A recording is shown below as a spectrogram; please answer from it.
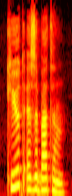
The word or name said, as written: cute as a button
